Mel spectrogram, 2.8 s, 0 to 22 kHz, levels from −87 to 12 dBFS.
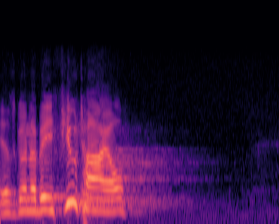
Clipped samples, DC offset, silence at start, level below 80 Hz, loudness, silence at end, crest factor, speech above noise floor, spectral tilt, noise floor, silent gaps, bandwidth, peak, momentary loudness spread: under 0.1%; under 0.1%; 0 s; -54 dBFS; -17 LUFS; 1.35 s; 16 dB; 45 dB; -8.5 dB/octave; -62 dBFS; none; 5.2 kHz; -4 dBFS; 8 LU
